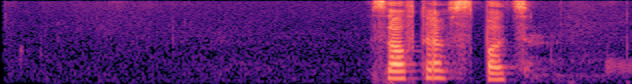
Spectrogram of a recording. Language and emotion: Russian, neutral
